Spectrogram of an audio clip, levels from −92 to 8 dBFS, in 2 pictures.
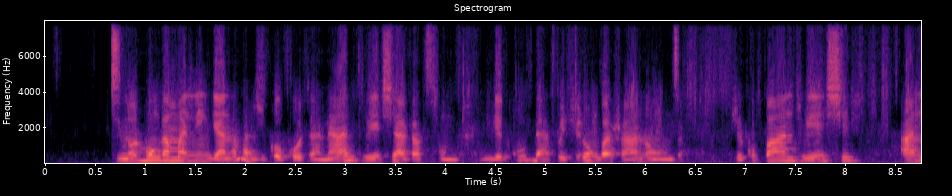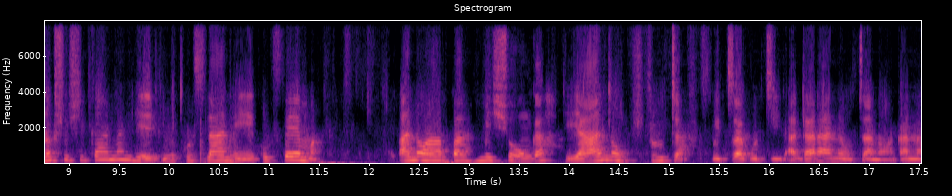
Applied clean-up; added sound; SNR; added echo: neural separator model SepFormer DNS4.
